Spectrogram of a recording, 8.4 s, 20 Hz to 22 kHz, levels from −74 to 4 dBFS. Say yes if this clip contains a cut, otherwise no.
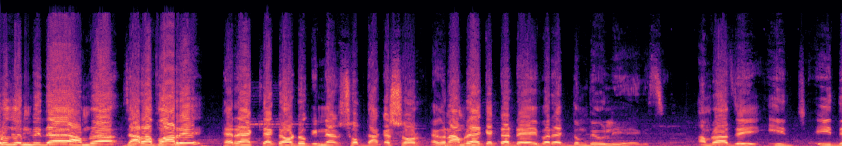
yes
